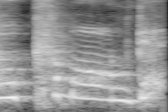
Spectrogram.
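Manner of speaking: high, impatient voice. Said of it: "she'd be going".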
